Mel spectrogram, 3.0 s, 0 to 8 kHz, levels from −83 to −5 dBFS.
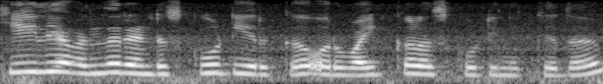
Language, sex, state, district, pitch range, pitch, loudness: Tamil, female, Tamil Nadu, Chennai, 230-285 Hz, 255 Hz, -16 LUFS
